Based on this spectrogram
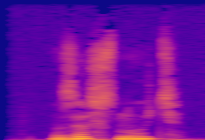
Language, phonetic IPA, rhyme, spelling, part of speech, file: Russian, [zɐsˈnutʲ], -utʲ, заснуть, verb, Ru-заснуть.ogg
- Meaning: to fall asleep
